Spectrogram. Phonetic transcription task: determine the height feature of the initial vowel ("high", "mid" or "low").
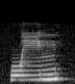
high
